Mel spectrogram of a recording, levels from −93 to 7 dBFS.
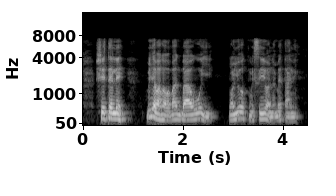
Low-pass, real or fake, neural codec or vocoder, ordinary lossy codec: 7.2 kHz; real; none; none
